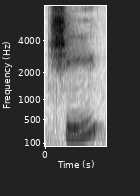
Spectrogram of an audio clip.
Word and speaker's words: ki: of the sun, and ki to universal life energy. It's also in some traditions pronounced chi, so really your life force.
